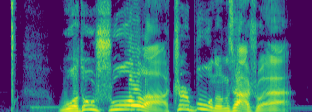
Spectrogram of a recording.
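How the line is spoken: Shouting again. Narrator (Chinese): 我又喊了一遍

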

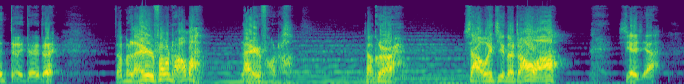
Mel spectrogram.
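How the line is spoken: Smiling, cheerful. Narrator (Chinese): 那司机依旧笑着对我说

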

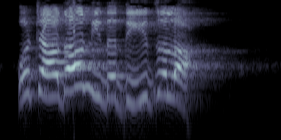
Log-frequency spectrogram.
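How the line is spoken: Little rabbit shouting. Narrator (Chinese): 小兔子喊道

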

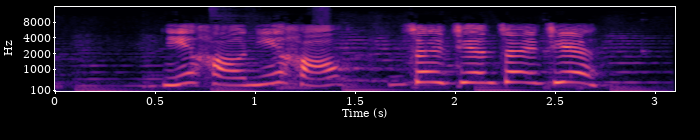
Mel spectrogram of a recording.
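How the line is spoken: Teasing bird call from above. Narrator (Chinese): 八哥小姐却很轻松地飞起来，在天空朝他叫

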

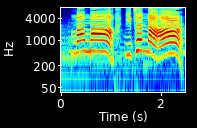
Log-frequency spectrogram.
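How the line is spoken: Loud calling. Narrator (Chinese): 大声喊道

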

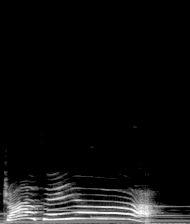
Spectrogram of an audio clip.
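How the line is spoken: Desperate shouting. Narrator (Chinese): 马小跳拼命地叫

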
